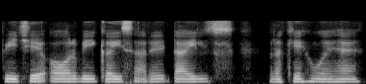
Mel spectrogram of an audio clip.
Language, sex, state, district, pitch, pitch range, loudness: Hindi, male, Manipur, Imphal West, 130 Hz, 125-130 Hz, -18 LUFS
